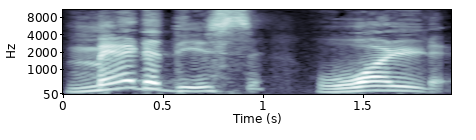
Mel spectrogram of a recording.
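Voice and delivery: whole sentence read very slowly word by word; slow model reading. Shown as a demonstration. Teacher reading the full sentence slowly to students. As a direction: spell it out slowly for beginners. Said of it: "तो क्या होगा".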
